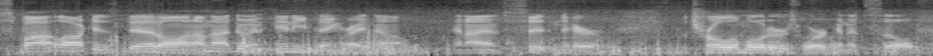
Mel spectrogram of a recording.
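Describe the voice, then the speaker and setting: With noticeable noise in the background, a man speaks at a moderate pace and a medium pitch. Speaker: kayak fishing youtuber. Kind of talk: outdoor vlog commentary. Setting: outdoors on a kayak. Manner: animated.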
